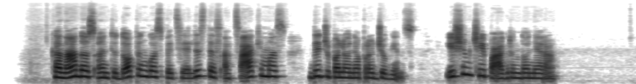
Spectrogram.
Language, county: Lithuanian, Panevėžys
